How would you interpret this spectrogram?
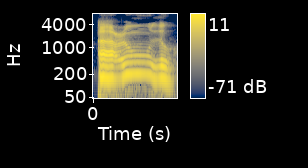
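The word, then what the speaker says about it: أعوذ: Jadi antara A dengan Ain harus jelas pengucapannya. Tidak boleh bercampur suaranya. A'udzu.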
